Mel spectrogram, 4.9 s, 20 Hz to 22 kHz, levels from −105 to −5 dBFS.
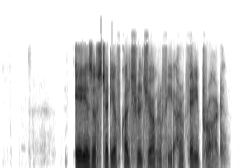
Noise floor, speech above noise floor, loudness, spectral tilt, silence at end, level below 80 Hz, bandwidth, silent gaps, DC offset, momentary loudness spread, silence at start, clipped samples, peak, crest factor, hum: -80 dBFS; 61 dB; -19 LUFS; -4.5 dB/octave; 0.4 s; -52 dBFS; 7.6 kHz; none; under 0.1%; 15 LU; 1.5 s; under 0.1%; -2 dBFS; 20 dB; none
